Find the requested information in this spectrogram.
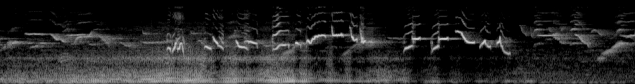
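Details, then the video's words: Oriental magpie-robin song meant to goad other magpie-robins into singing. Quick, zigzagging whistled notes and clipped chirps rise over a steady low droning hum that fades midway. "KACER LAIN CEPAT TERKOMPORI MEMANAS GACOR BUKA PARUH BONGKAR ISIAN"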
